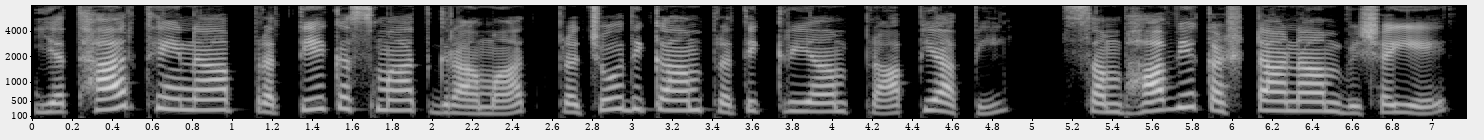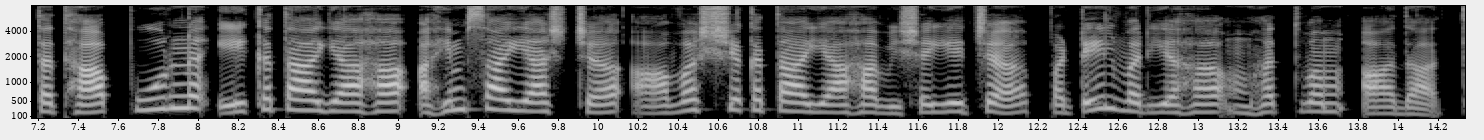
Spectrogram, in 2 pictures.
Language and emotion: Sanskrit, neutral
